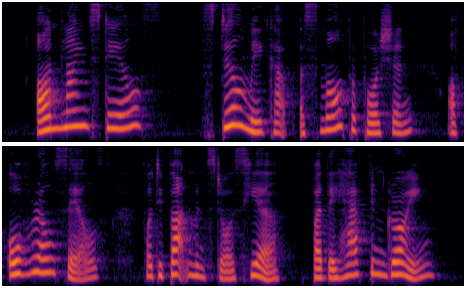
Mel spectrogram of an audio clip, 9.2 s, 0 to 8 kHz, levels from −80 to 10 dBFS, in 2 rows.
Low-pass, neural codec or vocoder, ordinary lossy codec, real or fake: none; none; none; real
